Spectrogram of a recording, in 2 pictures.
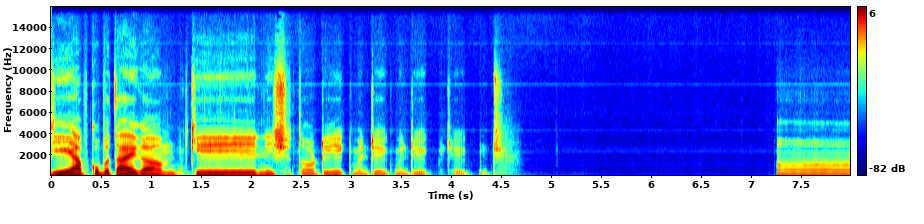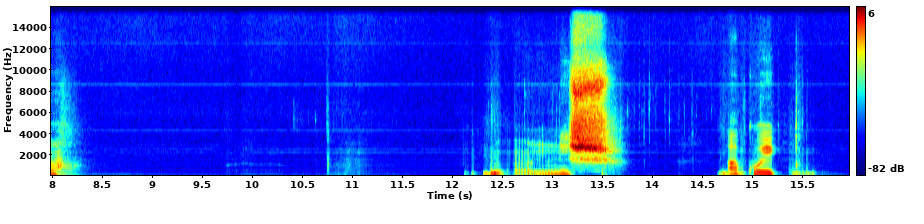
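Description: A man speaks with animation close to a microphone, pausing now and then.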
